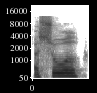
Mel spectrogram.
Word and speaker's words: Azul: And now let's get to today's episode with Azul, just Big Dog Azul.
